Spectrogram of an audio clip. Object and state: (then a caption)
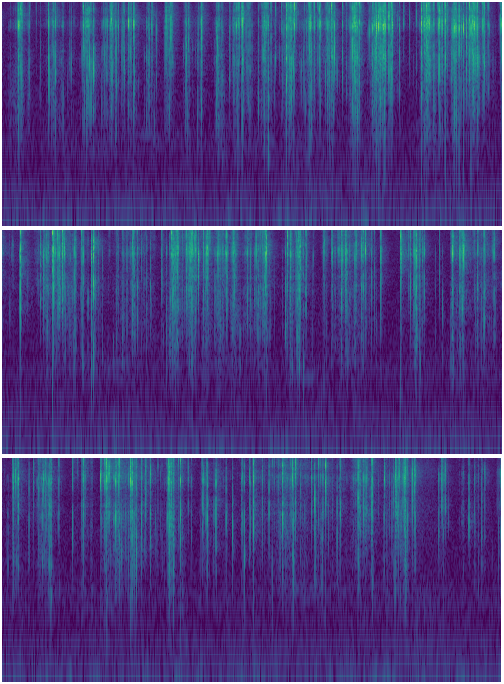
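Peppermint candy in plastic wrapper. Fingertips crinkle and twist the clear plastic wrapper around a small, round, solid white peppermint candy held close up. The result is a dense, continuous stream of sharp, dry crackles and rustles, almost entirely bright and high with very little low end. Louder bursts come around the four-second mark, and a faint low hum sits underneath.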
